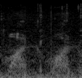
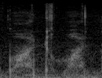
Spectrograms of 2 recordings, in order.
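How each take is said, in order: Both takes have the same delivery.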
